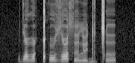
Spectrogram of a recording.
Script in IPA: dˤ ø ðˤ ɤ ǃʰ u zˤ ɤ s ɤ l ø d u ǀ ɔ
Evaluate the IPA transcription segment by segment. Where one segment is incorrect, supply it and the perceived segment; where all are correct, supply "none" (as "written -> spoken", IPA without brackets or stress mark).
ɔ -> ɤ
